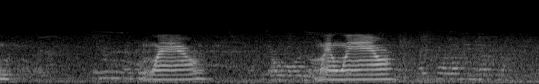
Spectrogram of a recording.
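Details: Jerry, a ginger stray cat who sleeps in a parking lot behind a home, recorded at 6:32 AM on 13 November 2021 with an OPPO A5s phone; two drawn-out, rich meows arching up then falling, with softer vocal sounds between them.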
